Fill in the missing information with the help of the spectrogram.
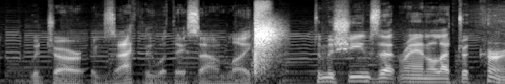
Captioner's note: slapping sound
